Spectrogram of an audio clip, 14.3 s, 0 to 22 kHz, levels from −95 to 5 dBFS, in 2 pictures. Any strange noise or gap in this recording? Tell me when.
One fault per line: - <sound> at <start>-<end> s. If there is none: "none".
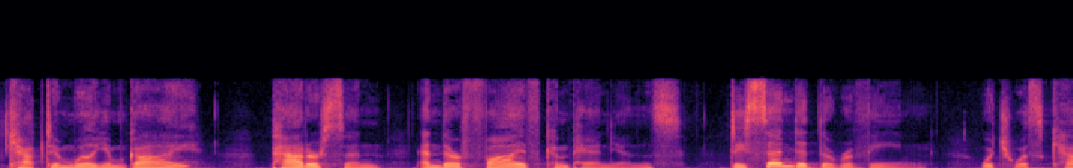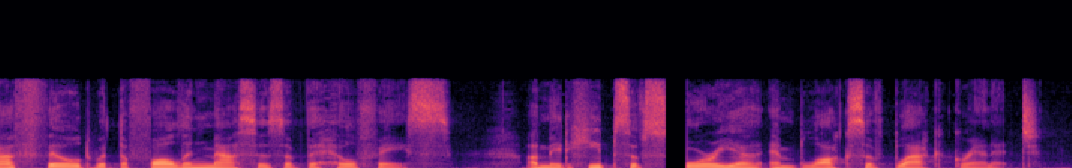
- dropout at 11.6-11.7 s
